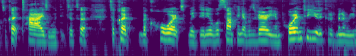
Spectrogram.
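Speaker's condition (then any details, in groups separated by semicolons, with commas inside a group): No condition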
